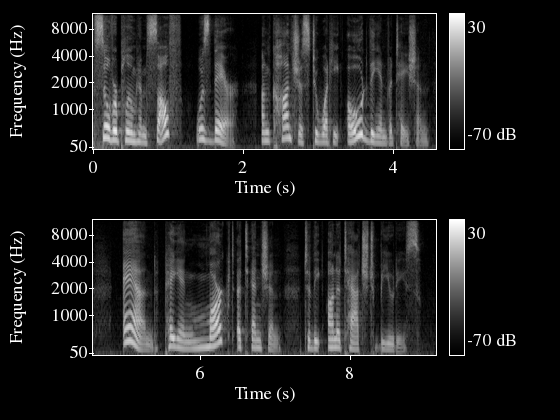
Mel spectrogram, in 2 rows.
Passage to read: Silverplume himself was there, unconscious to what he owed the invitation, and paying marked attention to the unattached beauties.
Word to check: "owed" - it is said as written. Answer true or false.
true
